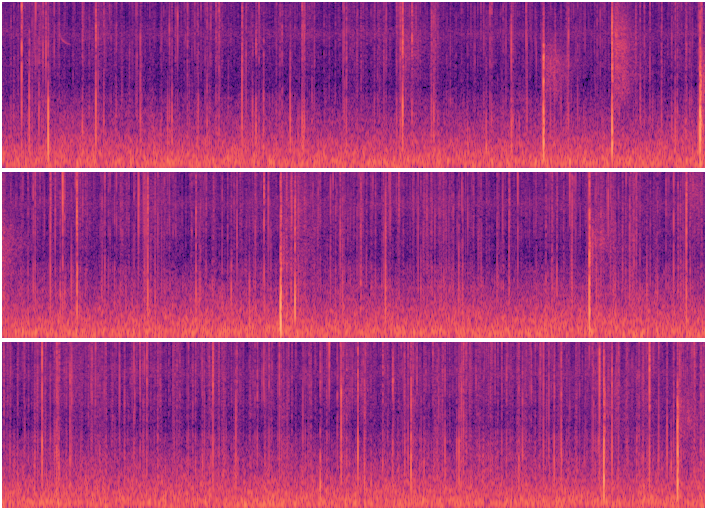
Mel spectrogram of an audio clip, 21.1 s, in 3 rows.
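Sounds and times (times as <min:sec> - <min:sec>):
fire crackling: 0:00.0 - 0:21.0
sharp pops and snaps: 0:05.4 - 0:07.8, 0:09.7 - 0:10.2, 0:12.8 - 0:14.1, 0:20.0 - 0:21.0.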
